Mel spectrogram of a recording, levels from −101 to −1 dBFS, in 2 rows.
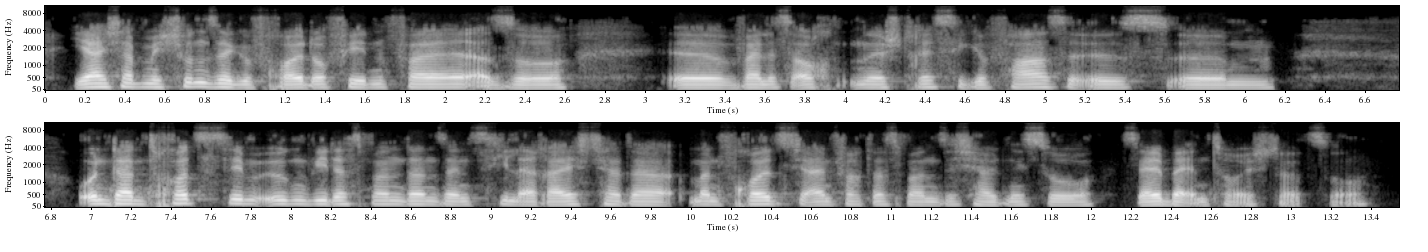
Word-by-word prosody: Ja, 135 Hz, +3 st, +8 dB
ich 145 Hz, +1 st, +1 dB
habe 140 Hz, -2 st, 0 dB
mich 135 Hz, 0 st, 0 dB
schon 160 Hz, +2 st, +2 dB
sehr 140 Hz, -2 st, +3 dB
gefreut 120 Hz, 0 st, +1 dB
auf 125 Hz, +2 st, -2 dB
jeden 130 Hz, -1 st, 0 dB
Fall. 125 Hz, 0 st, +3 dB
Also, 115 Hz, +2 st, 0 dB, 0.5 s
äh, 120 Hz, 0 st, +5 dB
weil 120 Hz, 0 st, +1 dB
es 120 Hz, 0 st, -5 dB
auch 120 Hz, -1 st, -1 dB
‘ne 125 Hz, 0 st, -1 dB
stressige 125 Hz, -1 st, -6 dB
Phase 130 Hz, +2 st, -1 dB
ist, 120 Hz, 0 st, -4 dB
ähm, 115 Hz, -1 st, -1 dB, 0.8 s
und 150 Hz, +1 st, +4 dB
dann 150 Hz, -3 st, +7 dB
trotzdem 165 Hz, -1 st, +1 dB
irgendwie, 140 Hz, -1 st, +1 dB
dass 140 Hz, 0 st, -1 dB
man 135 Hz, -1 st, 0 dB
dann 130 Hz, -1 st, +2 dB
sein 125 Hz, -1 st, 0 dB
Ziel 130 Hz, +3 st, -4 dB
erreicht 120 Hz, +1 st, +1 dB
hat 130 Hz, -2 st, -2 dB
da 120 Hz, -2 st, +1 dB
man 125 Hz, 0 st, -1 dB
freut 135 Hz, +2 st, +2 dB
sich 140 Hz, -, -5 dB
einfach, 120 Hz, +1 st, -3 dB
dass 125 Hz, 0 st, -7 dB
man 115 Hz, -1 st, -2 dB
sich 120 Hz, +2 st, -9 dB
halt 115 Hz, -2 st, -3 dB
nicht 120 Hz, 0 st, -5 dB
so 115 Hz, 0 st, -3 dB
selber 125 Hz, +2 st, +3 dB
enttäuscht -, -, -7 dB
hat, -, -, -8 dB
so. -, -, -12 dB
125 Hz, 205 wpm, -20 LUFS, 120-135 Hz, 0.8 s, Ja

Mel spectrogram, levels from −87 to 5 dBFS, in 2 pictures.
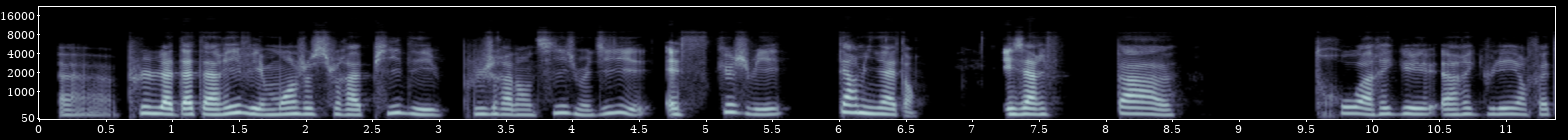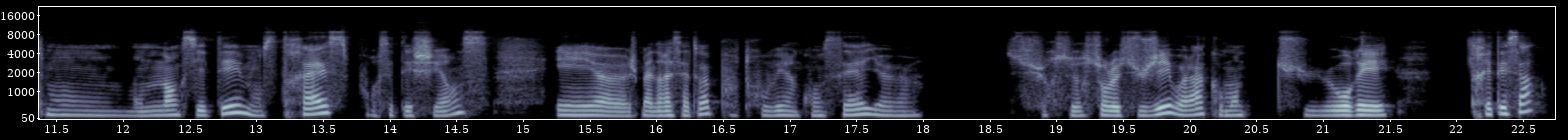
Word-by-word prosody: heu, -, -, -3 dB, 0.4 s
plus 230 Hz, -1 st, +1 dB
la 205 Hz, -3 st, +8 dB
date 200 Hz, +1 st, +7 dB
arrive 215 Hz, +5 st, +5 dB
et 200 Hz, -, +5 dB
moins 195 Hz, +3 st, +3 dB
je 205 Hz, -1 st, +1 dB
suis 200 Hz, 0 st, 0 dB
rapide 195 Hz, +6 st, 0 dB
et 180 Hz, -4 st, -1 dB
plus 205 Hz, 0 st, -4 dB
je 210 Hz, -, +1 dB
ralentis, 185 Hz, +5 st, -2 dB
je 210 Hz, -, -5 dB
me 170 Hz, -, -5 dB
dis: 210 Hz, 0 st, -2 dB
«Est-ce 190 Hz, -1 st, +3 dB
que 275 Hz, -, +1 dB
je 235 Hz, -5 st, +1 dB
vais 195 Hz, +2 st, -2 dB, 0.3 s
terminer 245 Hz, -6 st, +5 dB
à 190 Hz, -, +5 dB
temps?» -, -, -5 dB, 0.6 s
et 200 Hz, -, +9 dB
j'arrive 195 Hz, -1 st, +6 dB, 0.4 s
pas 210 Hz, -5 st, +4 dB
heu 175 Hz, -, -7 dB, 1.1 s
trop 225 Hz, -1 st, -2 dB
à 195 Hz, -, +5 dB
régu 205 Hz, +1 st, 0 dB
à 185 Hz, 0 st, +2 dB
réguler 200 Hz, 0 st, -2 dB
en -, -, -5 dB
fait 185 Hz, +2 st, -6 dB
mon 165 Hz, -3 st, -11 dB
mon 150 Hz, +1 st, -11 dB
anxiété, 175 Hz, +7 st, -1 dB
mon 200 Hz, -10 st, -5 dB
stress 210 Hz, +9 st, -1 dB
pour 155 Hz, -3 st, -18 dB
cette 170 Hz, -, -12 dB
échéance 155 Hz, +9 st, -4 dB, 0.5 s
et 165 Hz, -1 st, -3 dB
heu, 145 Hz, -2 st, -3 dB
je 140 Hz, -, -7 dB
m'adresse 155 Hz, +1 st, -2 dB
à -, -, -5 dB
toi 200 Hz, +5 st, -3 dB
pour 160 Hz, -6 st, -19 dB
trouver 160 Hz, 0 st, -10 dB
un 155 Hz, -, -9 dB
conseil 175 Hz, +5 st, -6 dB
heu, 160 Hz, -1 st, -10 dB, 0.8 s
sur -, -, -11 dB
sur 150 Hz, 0 st, -7 dB
sur 165 Hz, -, -3 dB
le 155 Hz, -1 st, +2 dB
sujet, 155 Hz, +8 st, +1 dB
voilà. 185 Hz, -3 st, -1 dB
Comment 165 Hz, -4 st, -9 dB, 0.3 s
tu 160 Hz, -1 st, -10 dB
aurais 165 Hz, 0 st, +3 dB, 0.6 s
traité 200 Hz, +3 st, +1 dB
ça? 280 Hz, +9 st, -1 dB
185 Hz, 170 wpm, -23 LUFS, 165-210 Hz, 1.1 s, et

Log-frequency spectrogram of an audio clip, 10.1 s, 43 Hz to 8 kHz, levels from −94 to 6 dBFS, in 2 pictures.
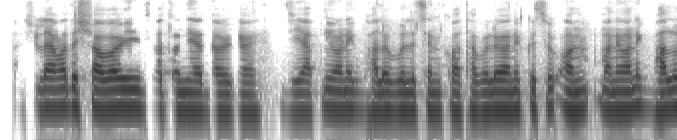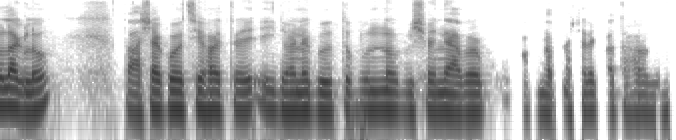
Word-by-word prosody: আসলে 140 Hz, +3 st, -4 dB
আমাদের 145 Hz, -1 st, +3 dB
সবারই 140 Hz, +1 st, +6 dB, 0.2 s
যত্ন 135 Hz, 0 st, -8 dB
নেওয়া 130 Hz, -1 st, +1 dB
দরকার। 125 Hz, 0 st, -2 dB, 0.3 s
জ্বী, 125 Hz, -, -6 dB
আপনি 140 Hz, +3 st, -10 dB
অনেক 135 Hz, 0 st, 0 dB
ভালো 125 Hz, 0 st, +2 dB
বলেছেন। 130 Hz, 0 st, 0 dB
কথা 125 Hz, 0 st, -1 dB
বলে 130 Hz, +1 st, +3 dB
অনেক 135 Hz, 0 st, 0 dB
কিছু, 140 Hz, +1 st, -1 dB
অনে 130 Hz, +1 st, +3 dB, 0.2 s
মানে 135 Hz, 0 st, +2 dB
অনেক 145 Hz, 0 st, 0 dB
ভালো 135 Hz, +3 st, +5 dB
লাগলো। 130 Hz, -1 st, +4 dB, 0.6 s
তো -, -, -36 dB
আশা 130 Hz, +3 st, +1 dB
করছি 135 Hz, +1 st, +2 dB
হয়তো 130 Hz, 0 st, -1 dB
এ -, -, +3 dB
এই 135 Hz, -, -2 dB
ধরনের 130 Hz, 0 st, +2 dB
গুরুত্বপূর্ণ 130 Hz, +1 st, -1 dB, 0.2 s
বিষয় 125 Hz, +1 st, -3 dB
নিয়ে, 125 Hz, -2 st, +2 dB
আবার 125 Hz, +1 st, +1 dB, 0.4 s
আপনার 120 Hz, 0 st, -8 dB
সাথে 125 Hz, -1 st, -5 dB
কথা 120 Hz, 0 st, -11 dB
হবে 120 Hz, 0 st, -7 dB
130 Hz, 205 wpm, -24 LUFS, 125-135 Hz, 0.6 s, সবারই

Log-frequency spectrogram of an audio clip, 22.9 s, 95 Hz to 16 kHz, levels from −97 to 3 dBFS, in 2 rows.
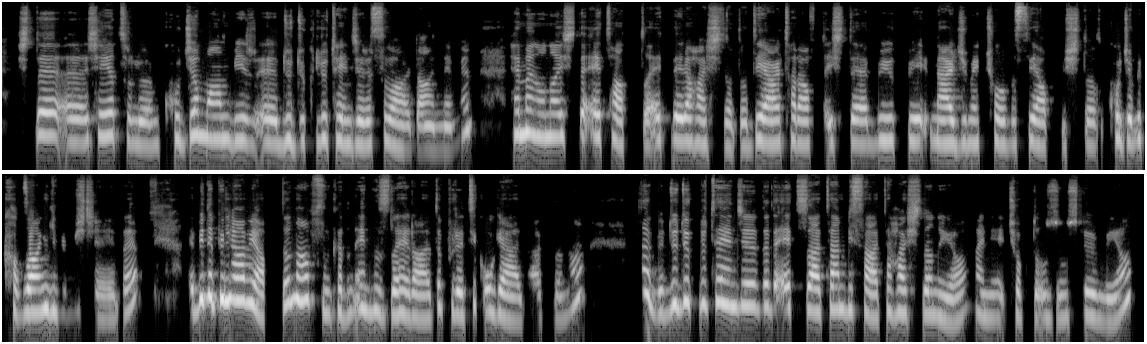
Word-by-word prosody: İşte, 275 Hz, -3 st, +1 dB
ııı, 225 Hz, 0 st, 0 dB
şeyi 265 Hz, +3 st, 0 dB
hatırlıyorum, 215 Hz, -7 st, -3 dB
kocaman 245 Hz, 0 st, 0 dB
bir, 230 Hz, -2 st, -3 dB
ııı, 220 Hz, -2 st, +2 dB
düdüklü 225 Hz, +1 st, -4 dB
tenceresi 215 Hz, -1 st, -1 dB
vardı 195 Hz, -4 st, 0 dB
annemin. 180 Hz, -, -4 dB, 0.4 s
Hemen 285 Hz, +1 st, +4 dB
ona 265 Hz, 0 st, +1 dB
işte 270 Hz, +1 st, -1 dB
et 260 Hz, -1 st, 0 dB
attı, 215 Hz, -3 st, -2 dB
etleri 235 Hz, 0 st, +3 dB
haşladı. 205 Hz, -3 st, -3 dB
Diğer 220 Hz, -2 st, +4 dB
tarafta, 215 Hz, -2 st, -2 dB
işte, 215 Hz, +1 st, -1 dB
büyük 235 Hz, +2 st, -3 dB
bir 225 Hz, -1 st, +2 dB
mercimek 220 Hz, -1 st, 0 dB
çorbası 210 Hz, 0 st, 0 dB
yapmıştı. 200 Hz, 0 st, -3 dB
Koca 230 Hz, -2 st, 0 dB
bir 245 Hz, -, -3 dB
kazan 235 Hz, +1 st, +6 dB
gibi 230 Hz, -2 st, -5 dB
bir 250 Hz, -, -11 dB
şeydi. 95 Hz, -, -8 dB, 0.7 s
E, -, -, -6 dB
bir 350 Hz, -, +8 dB
de 375 Hz, -, +9 dB
pilav 340 Hz, -2 st, +8 dB
yaptı. 290 Hz, -, +2 dB
Ne 350 Hz, -, +8 dB
yapsın 335 Hz, -9 st, +1 dB
kadın? 230 Hz, -1 st, -4 dB
En 245 Hz, -2 st, 0 dB
hızlı 220 Hz, -2 st, 0 dB
herhâlde, 210 Hz, +1 st, 0 dB
pratik 225 Hz, +6 st, -1 dB
o 240 Hz, -, +1 dB
geldi 190 Hz, -5 st, +1 dB
aklına. 200 Hz, -, -9 dB, 0.7 s
Tabii, 230 Hz, -, +1 dB
düdüklü 300 Hz, 0 st, +1 dB
tencerede 285 Hz, -3 st, +2 dB
de 275 Hz, -, +1 dB
et 260 Hz, 0 st, +1 dB
zaten 255 Hz, 0 st, +3 dB
1 250 Hz, -, -3 dB
saate 225 Hz, -1 st, 0 dB
haşlanıyor. 220 Hz, -4 st, -1 dB
Hani, 205 Hz, -3 st, -6 dB
çok 215 Hz, -4 st, -6 dB
da -, -, -2 dB
uzun 200 Hz, 0 st, -7 dB, 0.2 s
sürmüyor. 200 Hz, -, -1 dB
230 Hz, 160 wpm, -23 LUFS, 210-260 Hz, 0.7 s, de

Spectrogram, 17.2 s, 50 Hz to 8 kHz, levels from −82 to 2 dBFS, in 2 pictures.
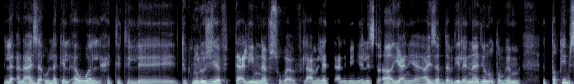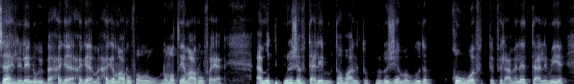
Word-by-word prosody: لأ، 165 Hz, +2 st, 0 dB
أنا 160 Hz, -3 st, +1 dB
عايز 185 Hz, +1 st, +2 dB
أقول 185 Hz, +3 st, 0 dB
لك 170 Hz, -1 st, -1 dB
الأوّل 180 Hz, 0 st, +2 dB
حتّة 150 Hz, -6 st, -6 dB
ال 115 Hz, -1 st, -3 dB, 0.5 s
التكنولوجيا 135 Hz, +7 st, +2 dB
في -, -, -9 dB
التعليم 140 Hz, -1 st, +2 dB
نفسه 120 Hz, -1 st, -2 dB
بقى، 105 Hz, -2 st, -4 dB
في 100 Hz, -, -19 dB
العملية 120 Hz, +5 st, -1 dB
التعليمية 120 Hz, 0 st, -4 dB
لسّه، 120 Hz, 0 st, -2 dB
آه، 155 Hz, -1 st, +4 dB
يعني 125 Hz, -2 st, 0 dB
عايز 150 Hz, +5 st, 0 dB
أبدأ 145 Hz, -3 st, -1 dB
بدي 150 Hz, +4 st, 0 dB
لأن 150 Hz, -1 st, +1 dB
هي 160 Hz, -, +4 dB
دي 165 Hz, +2 st, +2 dB
نقطة 165 Hz, -4 st, -1 dB
مهمّة، 135 Hz, -1 st, -1 dB, 0.4 s
التقييم 220 Hz, -1 st, 0 dB
سهل 175 Hz, -8 st, +5 dB
لأنّه 155 Hz, +3 st, +3 dB
بيبقى 135 Hz, -4 st, -2 dB
حاجة 150 Hz, -1 st, +1 dB
حاجة 155 Hz, -3 st, -1 dB
حاجة 170 Hz, +5 st, +1 dB
معروفة 165 Hz, +1 st, +1 dB
ونمطية 135 Hz, +2 st, -1 dB
معروفة 130 Hz, -3 st, 0 dB
يعني، -, -, -4 dB, 0.5 s
أمّا 180 Hz, +4 st, +6 dB
التكنولوجيا 195 Hz, +2 st, +2 dB
في 170 Hz, -, -3 dB
التعليم 170 Hz, +2 st, 0 dB
طبعًا 165 Hz, -5 st, -1 dB
التكنولوجيا 140 Hz, +5 st, -2 dB
موجودة 140 Hz, +1 st, -2 dB, 0.3 s
بقوة 185 Hz, -6 st, +4 dB
في -, -, -14 dB
الت 140 Hz, +2 st, -12 dB
في 130 Hz, 0 st, -12 dB
العمليّة 140 Hz, +6 st, -1 dB
التعليمية، 140 Hz, -1 st, -2 dB
145 Hz, 180 wpm, -23 LUFS, 130-165 Hz, 0.5 s, أمّا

